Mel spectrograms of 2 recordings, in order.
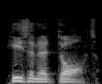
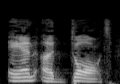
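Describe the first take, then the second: First: Said in the usual way. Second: "an adult" punched louder and slower; all caps emphasis. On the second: Shown as a demonstration. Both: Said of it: "all caps".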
